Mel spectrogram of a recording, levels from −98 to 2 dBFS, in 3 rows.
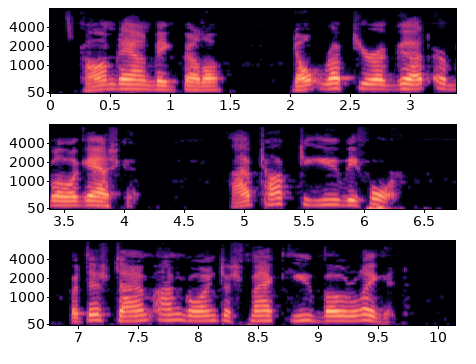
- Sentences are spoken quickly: No, average, 160 wpm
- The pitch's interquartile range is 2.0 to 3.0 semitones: Yes, narrow, 2.4 semitones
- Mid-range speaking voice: Yes, medium, 170 Hz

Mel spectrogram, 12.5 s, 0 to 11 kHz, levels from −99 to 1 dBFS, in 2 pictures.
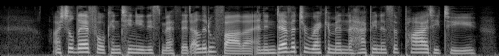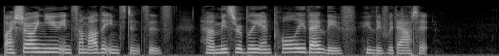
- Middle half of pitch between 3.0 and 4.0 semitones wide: Yes, average, 3.6 semitones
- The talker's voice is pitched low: No, high, 200 Hz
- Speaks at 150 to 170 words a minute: No, average, 190 wpm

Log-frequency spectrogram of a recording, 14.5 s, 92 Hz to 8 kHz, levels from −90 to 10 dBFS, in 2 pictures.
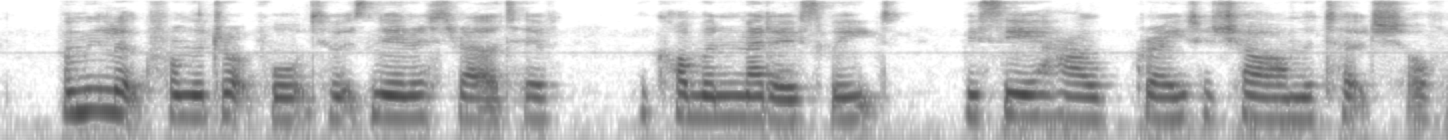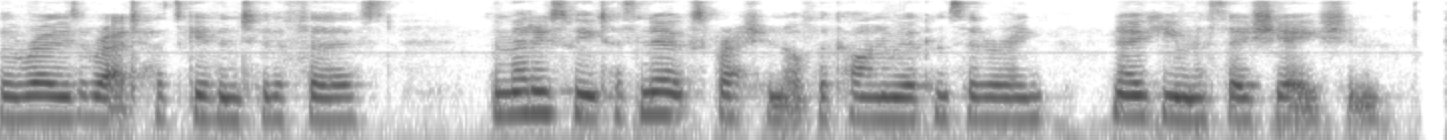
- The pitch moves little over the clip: Yes, narrow, 1.5 semitones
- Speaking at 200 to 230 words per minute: No, average, 185 wpm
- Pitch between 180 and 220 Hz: Yes, medium, 185 Hz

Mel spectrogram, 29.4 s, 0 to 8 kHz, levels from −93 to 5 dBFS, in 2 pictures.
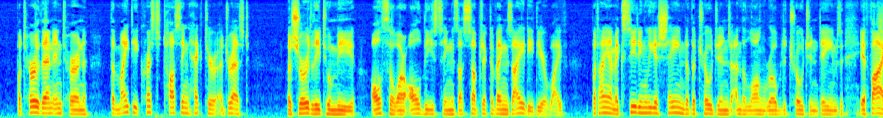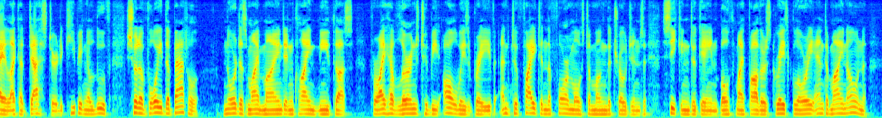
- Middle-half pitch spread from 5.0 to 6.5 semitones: No, average, 2.8 semitones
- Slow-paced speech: No, average, 175 wpm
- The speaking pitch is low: Yes, low, 110 Hz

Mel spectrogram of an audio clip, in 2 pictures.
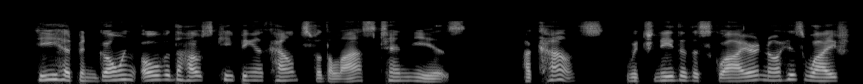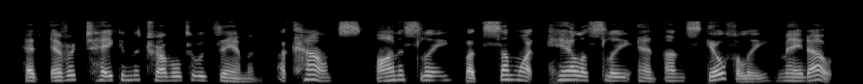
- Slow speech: Yes, slow, 130 wpm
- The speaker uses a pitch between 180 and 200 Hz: Yes, medium, 185 Hz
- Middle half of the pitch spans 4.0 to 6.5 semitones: No, average, 3.5 semitones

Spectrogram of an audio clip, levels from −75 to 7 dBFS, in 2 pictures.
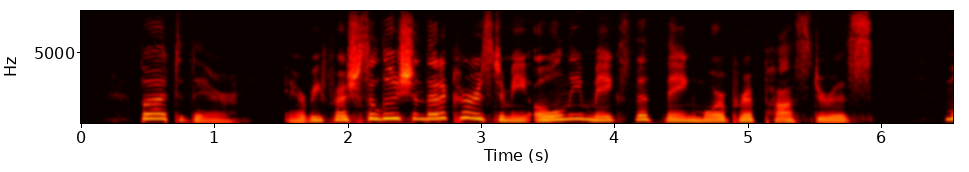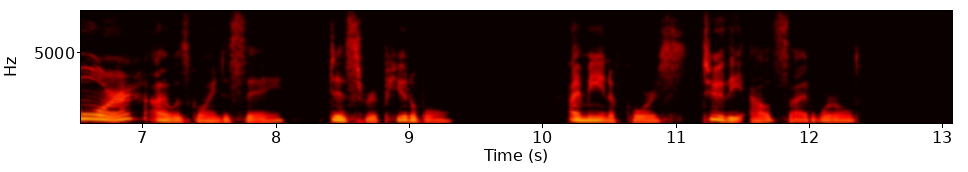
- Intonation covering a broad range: Yes, wide, 6.2 semitones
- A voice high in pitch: Yes, high, 215 Hz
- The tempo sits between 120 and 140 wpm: Yes, slow, 135 wpm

